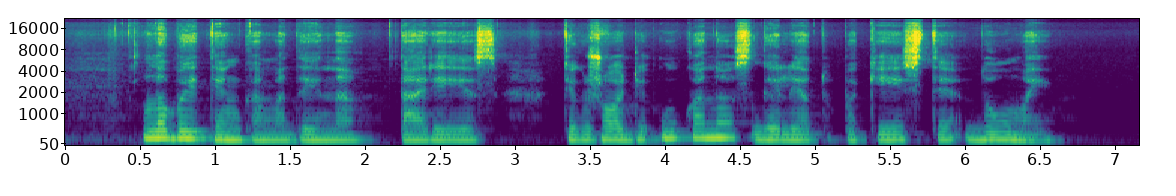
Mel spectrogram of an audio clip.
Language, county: Lithuanian, Vilnius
